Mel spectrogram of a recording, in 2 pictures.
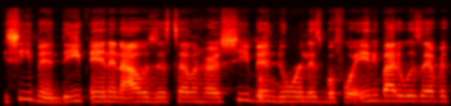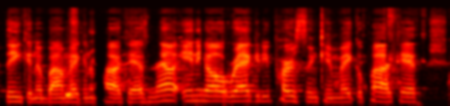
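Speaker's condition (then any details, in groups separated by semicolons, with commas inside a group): No condition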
